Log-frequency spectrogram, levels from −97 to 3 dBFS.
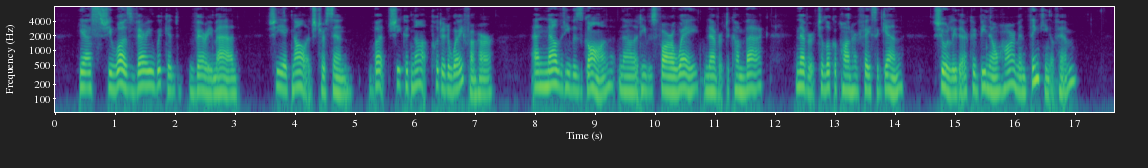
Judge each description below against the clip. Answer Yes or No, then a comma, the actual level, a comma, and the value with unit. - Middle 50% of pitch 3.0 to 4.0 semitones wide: Yes, average, 3.7 semitones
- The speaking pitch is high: No, medium, 160 Hz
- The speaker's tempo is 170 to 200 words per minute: Yes, average, 180 wpm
